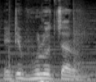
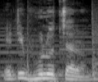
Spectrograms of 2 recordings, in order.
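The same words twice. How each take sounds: No difference in how they are said.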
